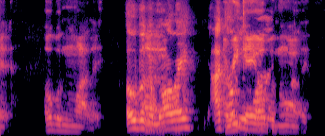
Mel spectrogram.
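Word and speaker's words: Ogunbowale: Ogunwale.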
